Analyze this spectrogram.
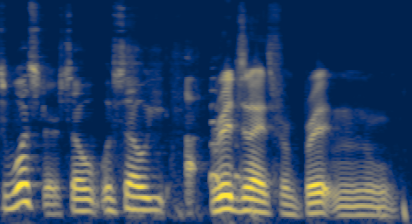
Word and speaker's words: Worcester: but if you went to Worcester and said warchester what would they say to you you're saying it wrong yeah it's Worcester so so originates from Britain Worcestershire so so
